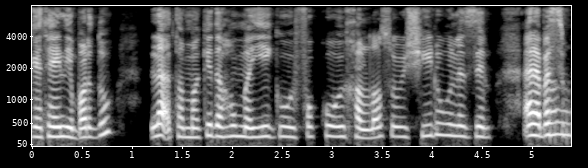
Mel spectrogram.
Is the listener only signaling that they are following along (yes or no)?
yes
